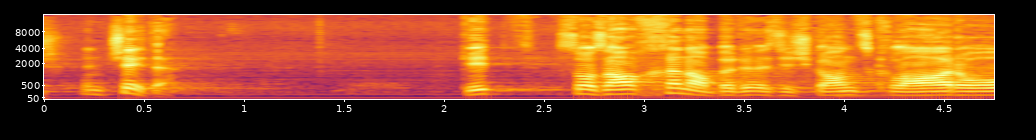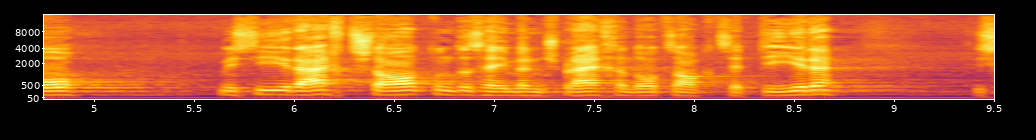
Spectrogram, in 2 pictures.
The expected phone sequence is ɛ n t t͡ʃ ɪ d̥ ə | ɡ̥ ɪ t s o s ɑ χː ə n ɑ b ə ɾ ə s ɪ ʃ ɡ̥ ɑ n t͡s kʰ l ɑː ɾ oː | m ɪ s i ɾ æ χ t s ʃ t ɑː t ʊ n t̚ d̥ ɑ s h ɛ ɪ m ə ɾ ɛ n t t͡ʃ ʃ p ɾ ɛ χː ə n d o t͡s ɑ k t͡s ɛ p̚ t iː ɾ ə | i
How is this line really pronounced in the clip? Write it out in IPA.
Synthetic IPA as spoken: ɛ n t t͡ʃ ɪ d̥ ə | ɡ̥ ɪ t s o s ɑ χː ə n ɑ b ə ɾ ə s ɪ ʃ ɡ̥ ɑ n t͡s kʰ l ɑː ɾ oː | m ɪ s i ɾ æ χ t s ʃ t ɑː t ʊ n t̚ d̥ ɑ s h ɛ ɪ m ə ɾ ɛ n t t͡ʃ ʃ p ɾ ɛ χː ə n d o t͡s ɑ k t͡s ɛ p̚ t iː ɾ ə | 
